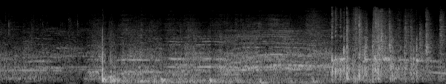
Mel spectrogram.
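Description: A bowling ball rumbles down a lane.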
